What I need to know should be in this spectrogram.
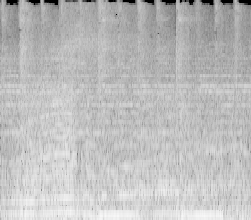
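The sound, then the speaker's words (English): Car skidding sideways and accelerating hard on a race track, a loud, continuous engine roar whose pitch wavers and climbs, mixed with squealing tires and no voices over it. “Massive skids around the first corner, it's amazing! Oh my god, it's so fast! We're going completely sideways!”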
